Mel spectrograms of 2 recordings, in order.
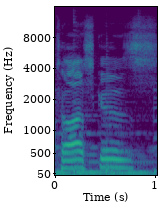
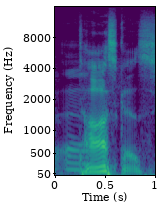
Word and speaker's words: Tusca: Tossas just like said said properly. Yeah. Is that is it did I say it right? That's what everybody calls it, but it's TUSCa.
